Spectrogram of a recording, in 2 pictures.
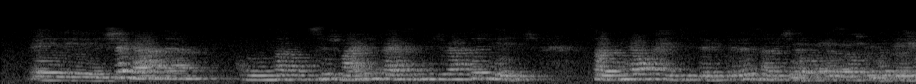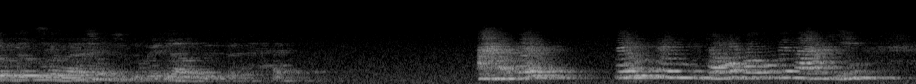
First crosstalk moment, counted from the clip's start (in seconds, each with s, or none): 7.9 s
